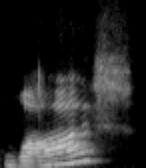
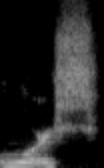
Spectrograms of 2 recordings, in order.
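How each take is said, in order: First: It is said without an r, city style. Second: It is said with an r, country style.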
